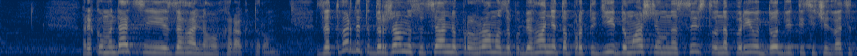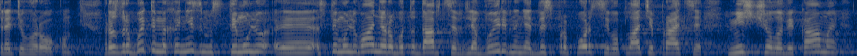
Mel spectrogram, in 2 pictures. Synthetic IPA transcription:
ɾekɔmend̪ɑt͡sʲijizɐɦɑlʲnɔɦɔxɐɾɑkt̪eɾʊ | zɐt̪ʋɛrd̪ɪt̪ɪd̪erʒɑwnʊsɔt͡sʲiɑlʲnʊpɾɔɦɾɑmʊzɐpɔbʲiɦɑnʲːɐt̪ɐpɾɔt̪ɪdʲijid̪ɔmɑʃnʲɔɦɔmʊnɐsɪlʲst̪ʋɐnɐpeɾʲiɔd̪̚ːɔd̪ʲʋʲit̪ɪsʲɐt͡ʃid̪ʋɑt͡sʲːɐtʲt̪ɾɛtʲɔɦɔɾɔkʊ | rɔzɾɔbɪt̪ɪmexɐnʲizmst̪ɪmʲ | st̪ɪmʊlʲʊʋɑnʲːɐɾɔbɔt̪ɔd̪ɑwt͡sʲiwd̪lʲɐʋɪɾʲiwne̞nʲːɐd̪espɾɔpɔrt͡sʲijiʋɔplˠɑtʲipɾɑt͡sʲi | mʲiʒt͡ʃɔlˠɔʋʲikɑmɪ

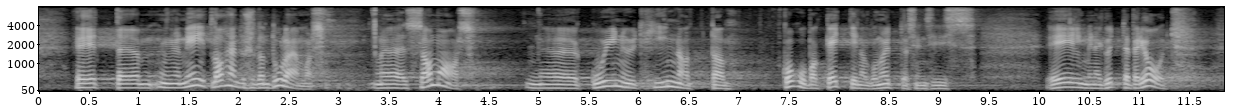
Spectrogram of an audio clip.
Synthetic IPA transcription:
e̞t̪ːne̞ːd̪̥lɑɦe̞nd̪use̞d̪o̞nt̪ulemɑ̰s | sɑmɑs | kujnyːd̪̥hinːɑt̪ːɑ | ko̞ɡ̥upɑkːe̞t̪ʲːinɑkumɑyt̪lesinsiːs | e̞ːlminekyt̪ːe̞pe̞ɾio̞ːd̪̥

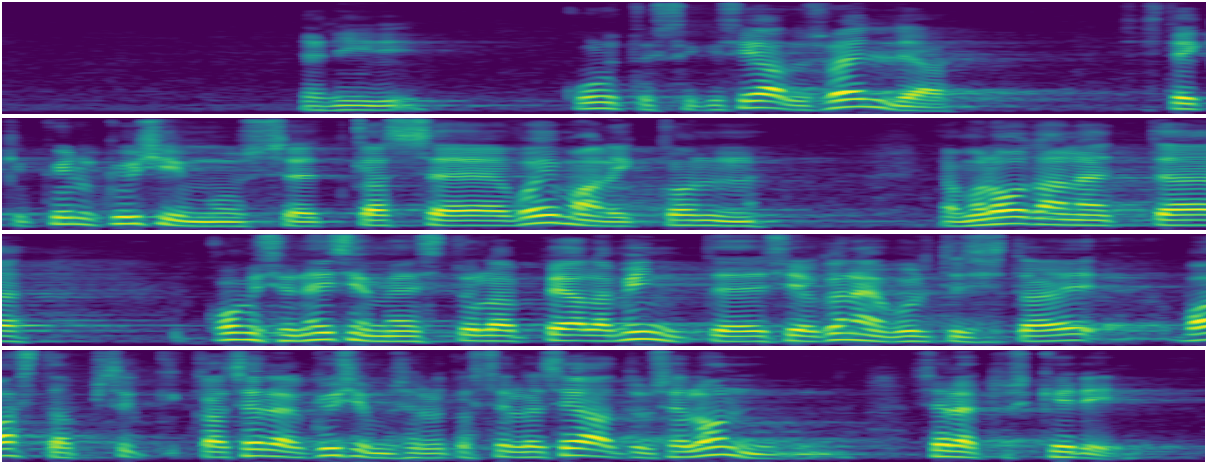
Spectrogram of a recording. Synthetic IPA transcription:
jɑniː | kulut̪ːˑɑkse̞ɡ̥ise̞ɑd̪̥usvælʲːjɑ̰ | si̥st̪e̞kːˑib̥̚kylːkysʲimuse̞t̪kɑsːe̞vɤjmɑlikːˑo̞n | jɑmɑlo̞ːd̪̥ɑne̞t̪ː | ko̞misjonie̞sʲime̞ːst̪ule̞b̥̚pe̞ɑlemind̪̥siːjɑkɤne̞pult̪ːˑisist̪ɑvɑst̪ɑb̥kɑse̞lːe̞lkysʲimuse̞lkɑsːe̞lːese̞ɑd̪̥use̞lo̞n | se̞le̞t̪ːˑuskiɾḭ

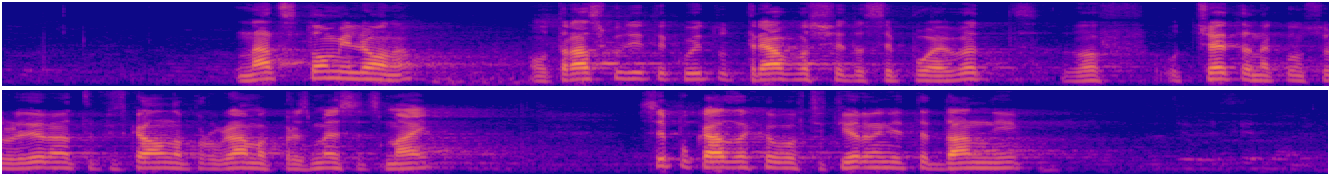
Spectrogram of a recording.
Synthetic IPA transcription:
nat̪st̪ɔmilʲɔnəot̪ɾasxod̪it̪ɛkoit̪ʊt̪ɾʲabvəʃɛd̪ɐsɛpoɛvɤt̪vəfo̰t̪̚t͡ʃɛt̪ənɐkonsolid̪iɾɐnət̪əfiskalˠnəpɾoɡɾaməpɾɛzmɛsɛt̪smaj | sɛpokazəxəvɐft̪sit̪iɾənit̪ɛd̪anːi

